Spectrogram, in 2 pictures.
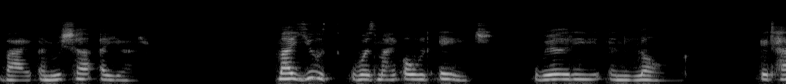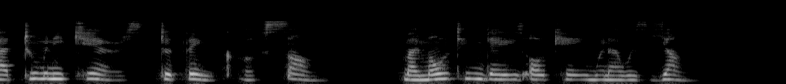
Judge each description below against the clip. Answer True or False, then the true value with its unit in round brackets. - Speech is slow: True (110 wpm)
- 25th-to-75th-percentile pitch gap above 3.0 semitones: False (2.6 semitones)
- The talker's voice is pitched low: False (225 Hz)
